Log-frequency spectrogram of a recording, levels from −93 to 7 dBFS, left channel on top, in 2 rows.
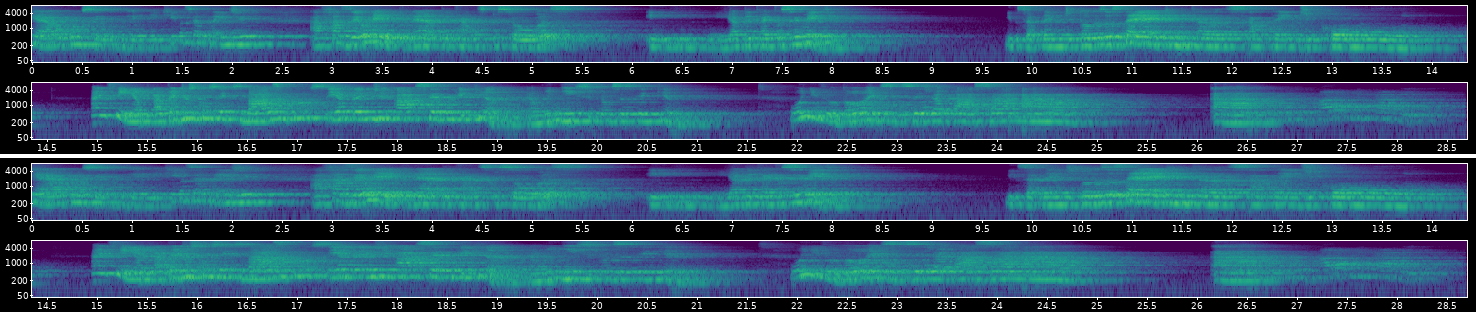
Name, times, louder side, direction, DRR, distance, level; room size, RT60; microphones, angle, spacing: voice 1, 0.0-5.7 6.2-8.1 9.7-14.0 14.9-21.0 21.9-24.8 26.1-26.6, left 2 dB, 85° left, -3 dB, 0.5 m, -29 dB
voice 2, 22.8-23.5 24.0-24.6 26.3-28.2, equal, 30° left, -10 dB, 0.6 m, -43 dB
3.2 x 3.0 x 3.5 m, 2.3 s
head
